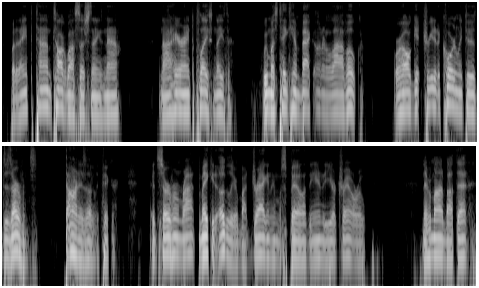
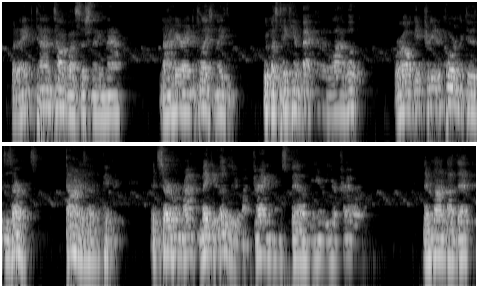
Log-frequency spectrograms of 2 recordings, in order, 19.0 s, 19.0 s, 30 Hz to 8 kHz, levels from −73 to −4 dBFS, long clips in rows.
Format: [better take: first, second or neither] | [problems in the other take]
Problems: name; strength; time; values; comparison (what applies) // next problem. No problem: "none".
first | noise reduction (classical method WPE with log-MMSE)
